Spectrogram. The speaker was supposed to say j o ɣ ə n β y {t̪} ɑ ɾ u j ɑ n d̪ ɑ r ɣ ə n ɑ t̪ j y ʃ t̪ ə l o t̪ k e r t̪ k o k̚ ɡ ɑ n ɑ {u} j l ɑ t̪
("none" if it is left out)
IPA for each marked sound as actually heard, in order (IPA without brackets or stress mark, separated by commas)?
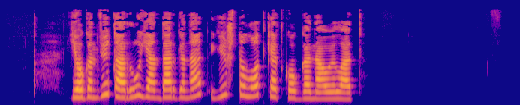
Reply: t̪, o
